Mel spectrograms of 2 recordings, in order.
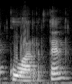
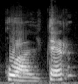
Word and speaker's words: cuartel: Hay que decirle a Miguel Díaz Canel, señoras y señores, que cuartel se pronuncia cuartel con L final y no cualter como insiste en hacernos creer que se dice.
